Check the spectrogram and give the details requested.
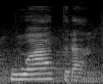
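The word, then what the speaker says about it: quatre: El número 4, una pronunciación al final un poco diferente. Cuatra, como si sonara al final una pequeña A.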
